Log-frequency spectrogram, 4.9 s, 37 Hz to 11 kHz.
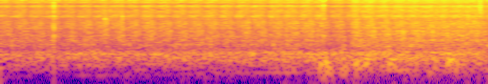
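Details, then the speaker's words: Mamod Quarry live steam locomotive (SM32, 16mm gauge), jacked up on blocks, running in steam super slow: soft, quick, even ticking chuff over faint hiss, no knocks; normal smooth running. "and here she is running super slow and as you can see super smooth"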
